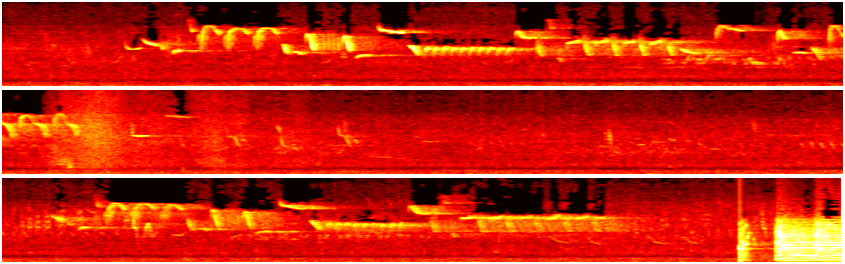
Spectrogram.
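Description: Songbirds singing in short repeated high phrases, in two spells, over faint steady outdoor background noise by a pond. There is a brief soft hiss about six seconds in.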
